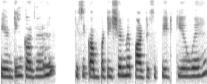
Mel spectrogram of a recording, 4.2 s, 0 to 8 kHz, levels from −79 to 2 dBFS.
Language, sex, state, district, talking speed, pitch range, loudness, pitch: Hindi, female, Uttar Pradesh, Lalitpur, 160 wpm, 270-305 Hz, -20 LUFS, 280 Hz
